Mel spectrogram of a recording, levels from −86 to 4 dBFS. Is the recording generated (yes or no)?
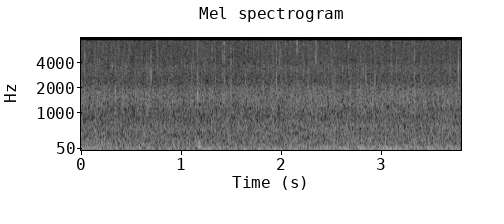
no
